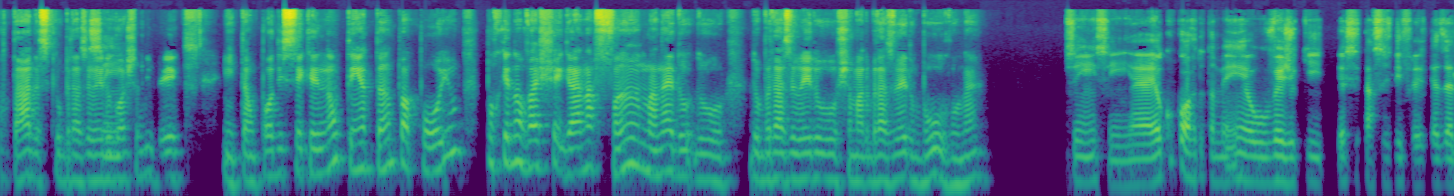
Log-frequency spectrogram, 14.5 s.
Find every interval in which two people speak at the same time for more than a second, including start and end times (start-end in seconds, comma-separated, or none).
none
